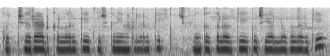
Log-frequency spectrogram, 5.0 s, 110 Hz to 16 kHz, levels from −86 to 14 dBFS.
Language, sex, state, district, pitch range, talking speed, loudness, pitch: Hindi, female, Uttar Pradesh, Saharanpur, 200-210 Hz, 205 wpm, -15 LUFS, 205 Hz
